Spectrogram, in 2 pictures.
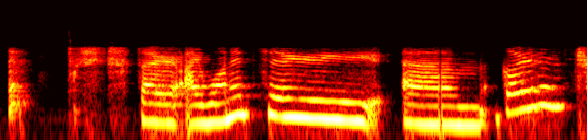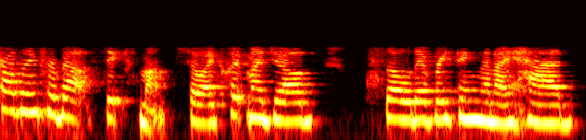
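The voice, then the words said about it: Australian accent. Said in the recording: “as you can probably tell by my accent. So um, I'm Australian”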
